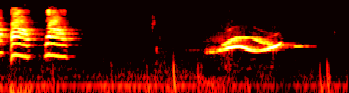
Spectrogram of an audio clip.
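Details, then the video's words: Green pet ring-necked parakeet, described as friendly and talking: two short, harsh, rich squawks in quick succession, then a pause and a wavering whistled phrase that rises and falls before fading, with faint low hum behind. "Friendly parrot 🦜 🤗❤️|green parrot |talking |ringneck parrot"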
